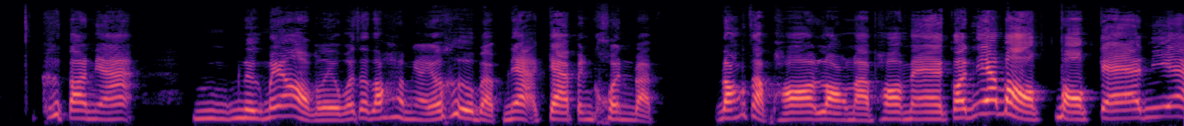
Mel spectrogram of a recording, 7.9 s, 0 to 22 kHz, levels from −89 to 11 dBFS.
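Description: No dropouts, distortion, timing errors or other technical faults occur anywhere in this speech recording.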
